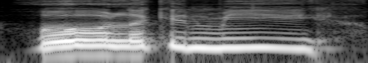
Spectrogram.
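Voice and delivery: very high mock show-off voice; high silly look at me squeal. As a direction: preen like you want everyone watching. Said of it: "I say that a lot".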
